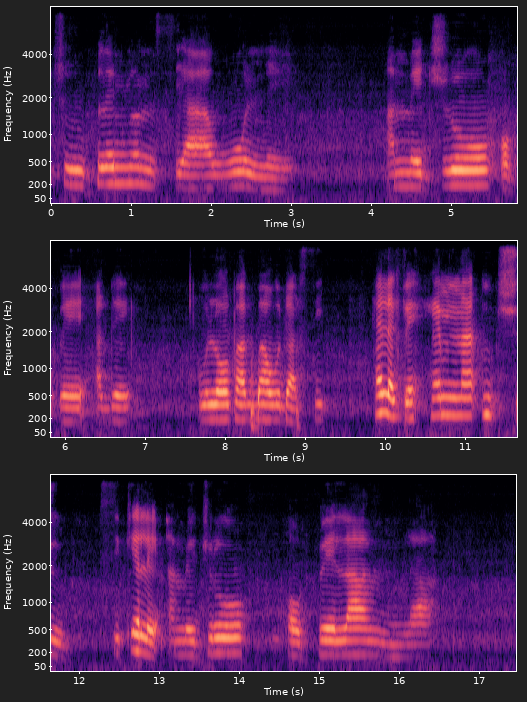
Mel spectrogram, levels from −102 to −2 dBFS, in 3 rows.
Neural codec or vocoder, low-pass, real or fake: codec, 24 kHz, 6 kbps, HILCodec; 7.2 kHz; fake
